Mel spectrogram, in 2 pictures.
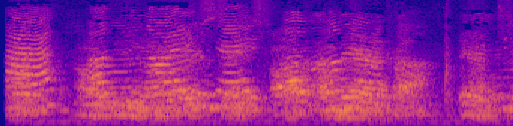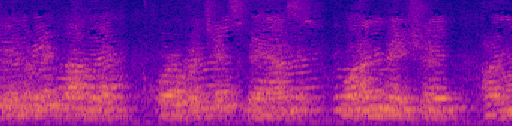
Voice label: Preschool says Pledge of Allegiance, Preschool class says Pledge of Allegiance.; Backgrounds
